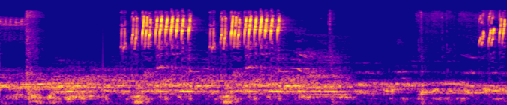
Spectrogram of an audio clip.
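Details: Flamboyan bird singing gacor nyerecet: several separate bursts of rapid, shrill, buzzy trills about a second apart, plus brief high squeaks, all over a persistent low hum.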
